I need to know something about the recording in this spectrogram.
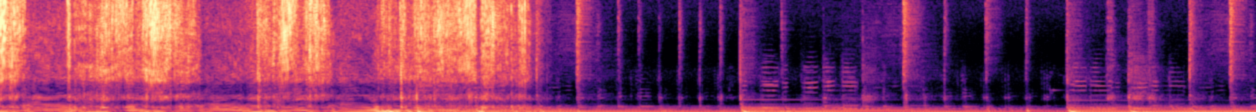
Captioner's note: bee sound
